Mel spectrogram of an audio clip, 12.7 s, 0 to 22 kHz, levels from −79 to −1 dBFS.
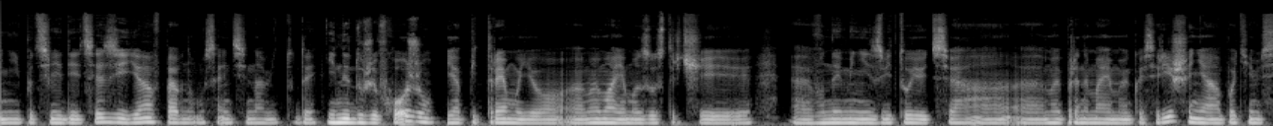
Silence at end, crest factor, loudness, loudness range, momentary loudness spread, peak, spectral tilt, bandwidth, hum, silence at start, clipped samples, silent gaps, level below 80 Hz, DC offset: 0 s; 16 dB; -22 LUFS; 3 LU; 7 LU; -4 dBFS; -6.5 dB/octave; 13.5 kHz; none; 0 s; under 0.1%; none; -46 dBFS; under 0.1%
